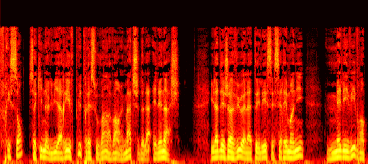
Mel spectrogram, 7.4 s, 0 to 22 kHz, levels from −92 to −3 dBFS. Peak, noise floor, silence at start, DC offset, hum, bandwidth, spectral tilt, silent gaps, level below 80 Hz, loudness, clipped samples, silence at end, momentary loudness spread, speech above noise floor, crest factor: -10 dBFS; -52 dBFS; 0 s; under 0.1%; none; 12.5 kHz; -4.5 dB/octave; none; -48 dBFS; -26 LUFS; under 0.1%; 0.1 s; 7 LU; 27 dB; 16 dB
